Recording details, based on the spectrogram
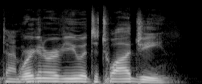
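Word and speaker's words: Tatuaje: We're going to review a Tattooi. Tattooi. Tattooi. That's how you pronounce it.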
